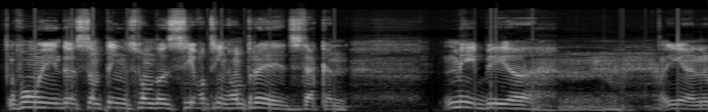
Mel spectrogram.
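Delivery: lightly hammed-up French accent; playful mock French; fake French accent. Mock French aristocrat bit.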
